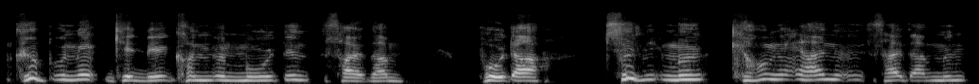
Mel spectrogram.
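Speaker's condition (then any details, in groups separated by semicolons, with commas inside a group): Brain lesion disability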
